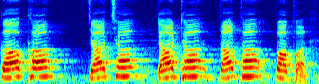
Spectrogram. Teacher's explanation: अघोष ध्वनियाँ हैं, यानी इनको बोलने में स्वर तंत्रियों में कंपन नहीं होता है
